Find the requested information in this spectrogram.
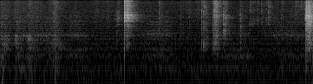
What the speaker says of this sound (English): If you're cutting these tags off, go easy with it so you don't cut the enamel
